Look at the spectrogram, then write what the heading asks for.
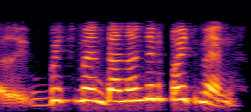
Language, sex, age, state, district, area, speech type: Kashmiri, female, 30-45, Jammu and Kashmir, Srinagar, urban, conversation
